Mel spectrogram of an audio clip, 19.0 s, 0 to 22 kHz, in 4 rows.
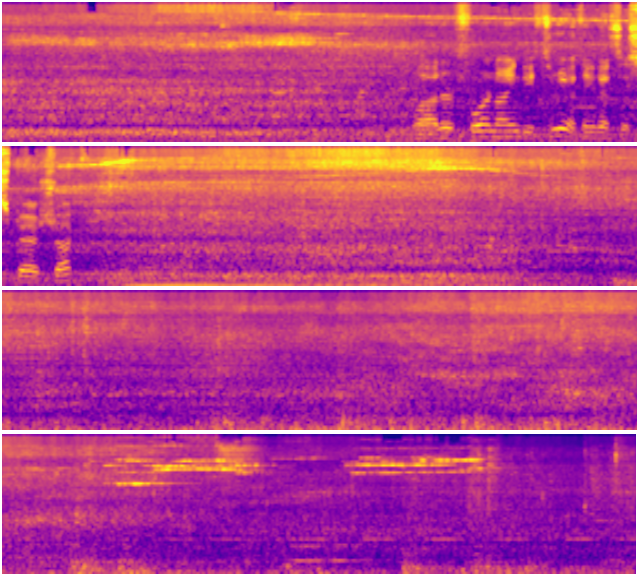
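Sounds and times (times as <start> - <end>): fire truck diesel rumble: 0.0 - 19.0.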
